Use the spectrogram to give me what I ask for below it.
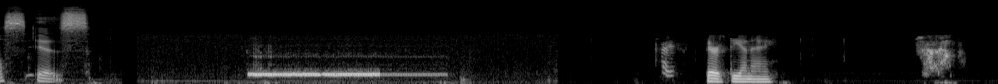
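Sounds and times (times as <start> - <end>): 
speech: 0.0 - 1.0, 7.1 - 7.8
faint hum: 0.0 - 9.9
telephone dial tone: 2.5 - 4.4.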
